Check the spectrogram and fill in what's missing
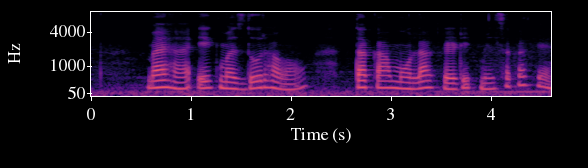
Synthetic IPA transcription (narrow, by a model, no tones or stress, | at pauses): mɛ̃ɦɛ̃ʔeːkmɐzd̪uːɾɦɐʋaũ | t̪ɐkamoːlakɾeːɖɪʈmɪlsɐkat̪eɦ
